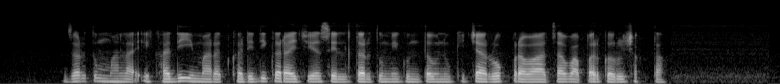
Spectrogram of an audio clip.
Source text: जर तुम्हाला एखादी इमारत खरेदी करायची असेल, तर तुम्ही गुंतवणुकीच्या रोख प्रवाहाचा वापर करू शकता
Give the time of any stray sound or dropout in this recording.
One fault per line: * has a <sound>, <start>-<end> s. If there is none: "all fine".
all fine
